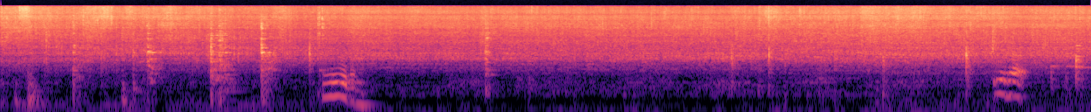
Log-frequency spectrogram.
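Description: Curry frying and sizzling in hot oil in a pan, with a ladle stirring and scraping in scattered sharp clicks. A short sound falling in pitch comes about four seconds in and again near the end.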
